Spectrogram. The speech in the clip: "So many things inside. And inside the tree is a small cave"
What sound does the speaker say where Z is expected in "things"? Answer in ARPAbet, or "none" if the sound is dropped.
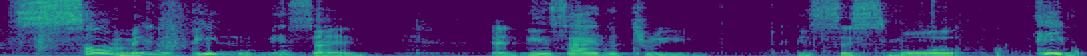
none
